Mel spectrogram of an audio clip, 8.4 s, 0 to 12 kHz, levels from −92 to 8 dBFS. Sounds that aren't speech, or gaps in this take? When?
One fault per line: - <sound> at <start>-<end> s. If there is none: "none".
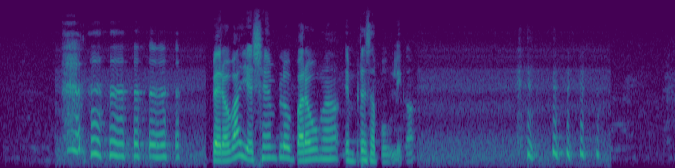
- laugh at 0.8-2.3 s
- laugh at 6.4-7.5 s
